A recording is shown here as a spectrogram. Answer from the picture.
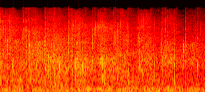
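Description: Audience applause: many hands clapping at once in a dense, steady patter.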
